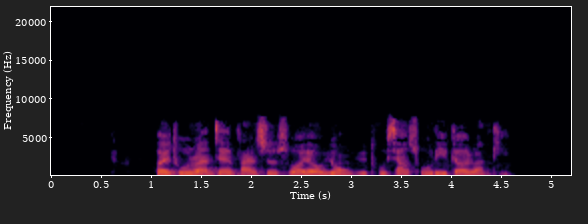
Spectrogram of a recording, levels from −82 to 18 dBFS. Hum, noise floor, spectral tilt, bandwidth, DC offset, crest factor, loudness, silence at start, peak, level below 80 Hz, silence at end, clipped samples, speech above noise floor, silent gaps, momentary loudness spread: none; -71 dBFS; -3 dB/octave; 8 kHz; under 0.1%; 18 dB; -29 LUFS; 1.05 s; -14 dBFS; -78 dBFS; 0.65 s; under 0.1%; 42 dB; none; 8 LU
